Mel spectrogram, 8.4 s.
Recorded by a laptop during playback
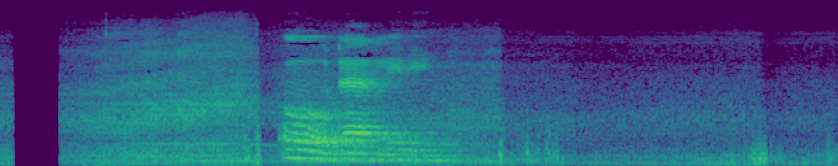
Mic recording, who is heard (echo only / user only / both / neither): user only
